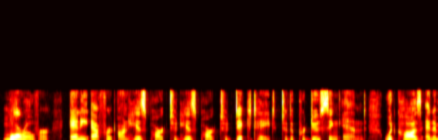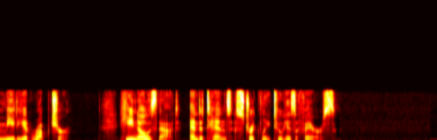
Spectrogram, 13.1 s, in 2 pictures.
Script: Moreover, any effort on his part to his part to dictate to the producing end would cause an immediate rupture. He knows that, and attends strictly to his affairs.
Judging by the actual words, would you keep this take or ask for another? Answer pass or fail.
pass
